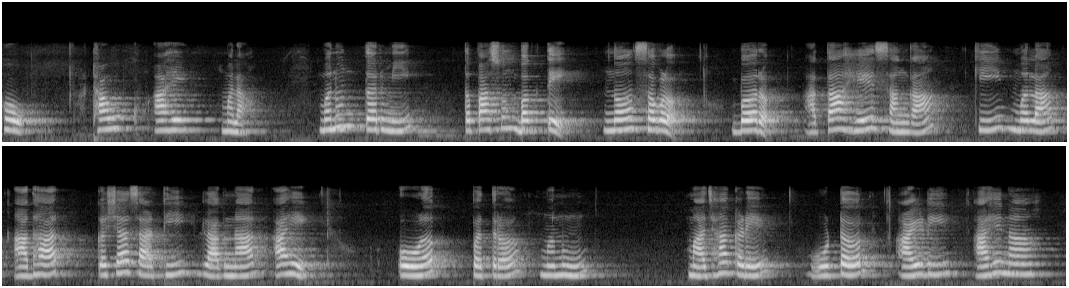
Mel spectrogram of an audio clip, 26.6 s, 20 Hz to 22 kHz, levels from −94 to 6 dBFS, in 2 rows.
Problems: none marked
